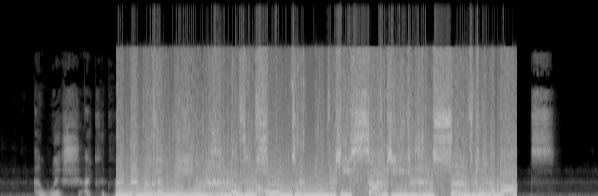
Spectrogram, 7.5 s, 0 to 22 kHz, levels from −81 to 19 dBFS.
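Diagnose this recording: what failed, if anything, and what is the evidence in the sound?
The sample-format conversion stage failed. Right after "I wish I could", from 1.45 s to 6.45 s, the speech turns into a blaring, nearly square buzz sitting at an almost fixed, high level, with the background noise as loud as the talker. The pitch stays followable. This is likely 32-bit float data read as 32-bit integers, so the sign and exponent bits set the level. Ordinary clipping would flatten only the peaks and leave quiet passages quiet.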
